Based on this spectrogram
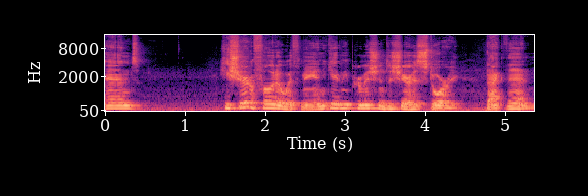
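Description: A somewhat breathy man's voice, fairly high in pitch, with lively intonation at a moderate pace. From New York. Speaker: retired airline captain; podcast guest. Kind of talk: interview. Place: studio. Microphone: studio mic.

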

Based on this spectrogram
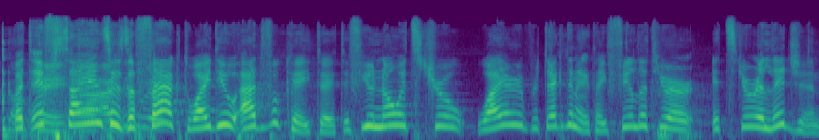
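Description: Speaking very fast with hardly any pauses, a woman uses a high pitch that swings very widely. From Israel. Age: young. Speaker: social entrepreneur; speaker. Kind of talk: panel debate. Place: hall. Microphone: podium.

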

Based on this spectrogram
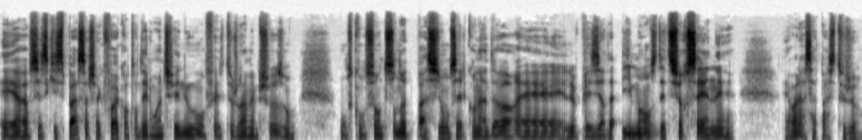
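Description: In a dry sound with no echo and a quiet background, a man with a fairly low voice speaks at a very fast pace in a monotone with flat intonation. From France. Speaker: reggae singer; guest. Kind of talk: radio interview. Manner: halting, repeats words. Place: studio. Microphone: studio mic.

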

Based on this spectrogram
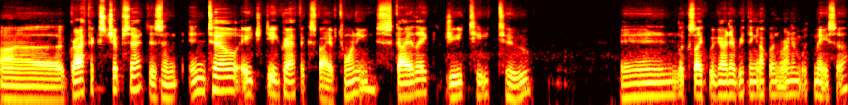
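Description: A man talks at a very slow pace, and the sound is dry with no echo. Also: ordinary pitch variation. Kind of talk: tutorial. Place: garden.

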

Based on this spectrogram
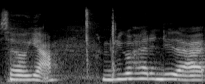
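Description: At a moderate pace, a woman speaks with fairly even intonation. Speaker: home vlogger. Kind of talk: casual vlog chat. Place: home room. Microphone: phone near.

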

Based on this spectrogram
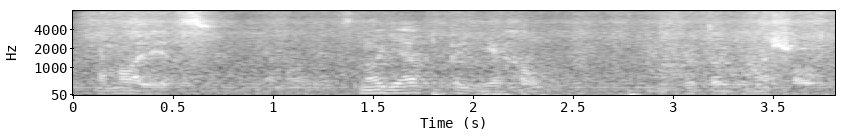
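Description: Loud background noise runs behind a man's speech. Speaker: vlogger guest. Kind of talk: casual vlog chat. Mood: amused, self-mocking. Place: cafe.

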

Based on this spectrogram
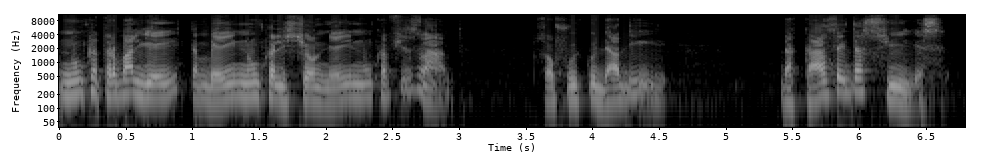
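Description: Against a quiet background, a woman with a fairly low pitch and vocal fry speaks in a dark, mellow tone with lively intonation. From Brazil, São Paulo state (Jundiaí); São Paulo state, Brazil. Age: old. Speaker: retired former student sharing memories. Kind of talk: oral history interview. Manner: halting, with repetitions. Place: studio. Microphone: lapel.

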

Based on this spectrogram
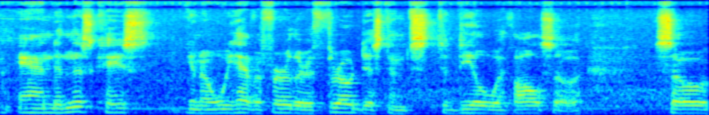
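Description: Noticeable background noise runs through the clip. A man's voice comes through over it. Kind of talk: technical walkthrough to camera.

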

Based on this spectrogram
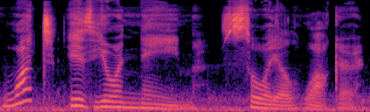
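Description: In a put-on character voice, a woman speaks very slowly with a low pitch, vocal fry and big pitch swings.

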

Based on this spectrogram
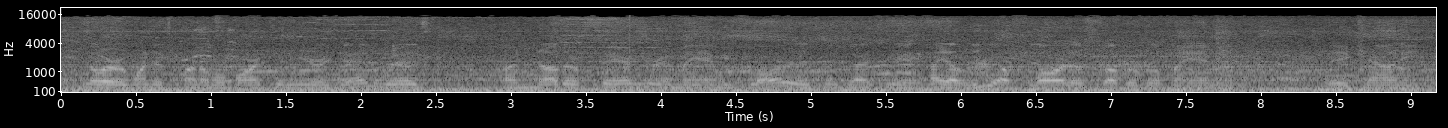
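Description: Over loud background noise, a man talks at a fairly quick pace with ordinary pitch variation in a dry sound with no echo. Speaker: carnival enthusiast vlogger. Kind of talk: walking tour commentary. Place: market. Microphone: phone near.

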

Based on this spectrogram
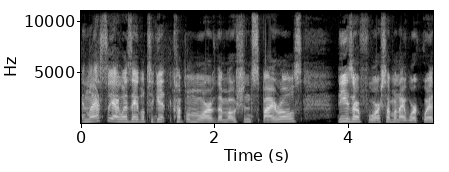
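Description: Against a quiet background, a woman with a bright, sharp tone talks at a fairly quick pace, the sound dry with no echo. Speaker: haul vlogger. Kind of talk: casual vlog chat. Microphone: phone near.

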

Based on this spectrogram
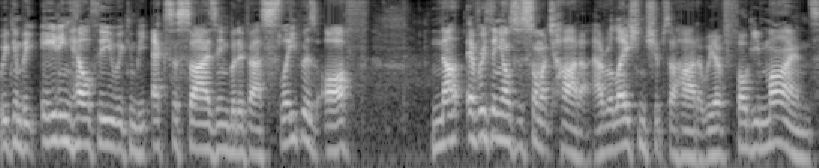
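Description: Ordinary pitch variation colors the man's fairly quick delivery. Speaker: wellness coach. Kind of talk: motivational talk to live audience. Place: home room. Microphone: phone near.

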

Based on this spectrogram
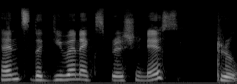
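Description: With an Indian accent and fairly even intonation, the voice comes through a very clean recording with a silent background and a dry, close sound with no echo. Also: woman. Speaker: maths teacher. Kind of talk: tutorial.

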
